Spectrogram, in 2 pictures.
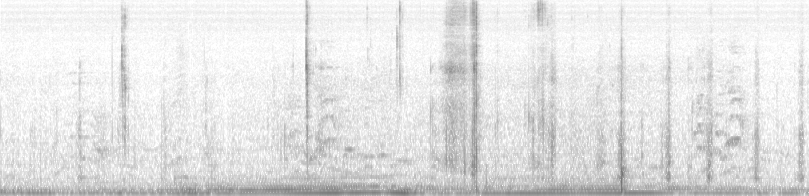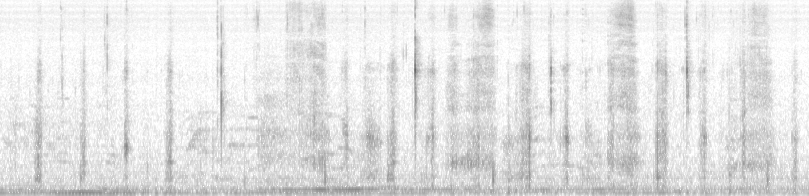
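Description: Close-miked chewing and biting of a person eating rice by hand, with many short wet mouth clicks and smacks throughout.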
